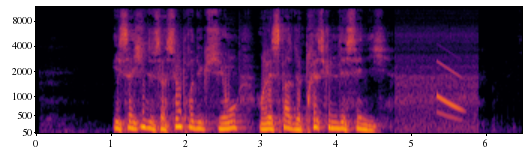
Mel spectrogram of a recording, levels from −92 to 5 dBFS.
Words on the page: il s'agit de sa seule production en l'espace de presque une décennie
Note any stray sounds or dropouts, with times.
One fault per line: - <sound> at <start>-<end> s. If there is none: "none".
- chirp at 5.3-5.8 s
